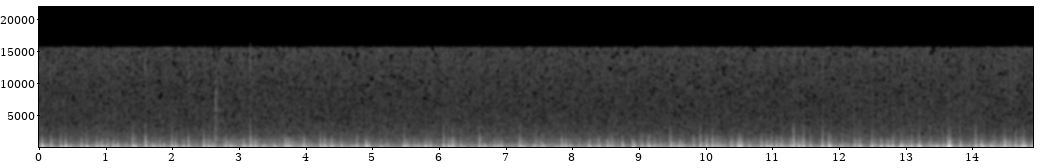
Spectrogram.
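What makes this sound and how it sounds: A large, solid, round flat cork coaster held in both hands is tapped and scratched with long red nails. Rapid, dull, soft taps land in a dense, steady stream throughout, each dying away almost at once. The sound is deep and muffled, with almost no bright edge.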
